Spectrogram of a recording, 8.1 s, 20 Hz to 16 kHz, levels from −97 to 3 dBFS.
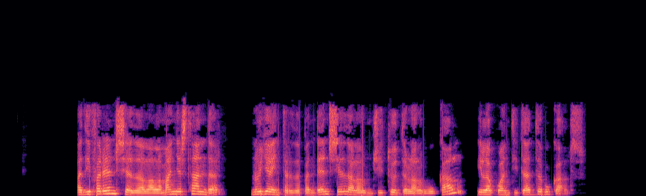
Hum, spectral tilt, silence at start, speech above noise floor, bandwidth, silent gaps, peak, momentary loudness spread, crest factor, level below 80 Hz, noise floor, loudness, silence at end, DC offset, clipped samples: none; -3.5 dB/octave; 1 s; over 73 dB; 8.2 kHz; 2.85-3.14 s, 5.85-5.97 s; -2 dBFS; 10 LU; 16 dB; -54 dBFS; under -90 dBFS; -17 LUFS; 0.8 s; under 0.1%; under 0.1%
